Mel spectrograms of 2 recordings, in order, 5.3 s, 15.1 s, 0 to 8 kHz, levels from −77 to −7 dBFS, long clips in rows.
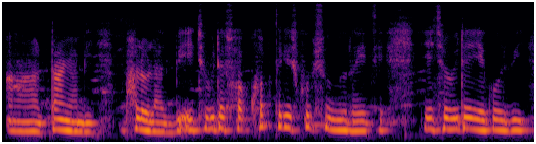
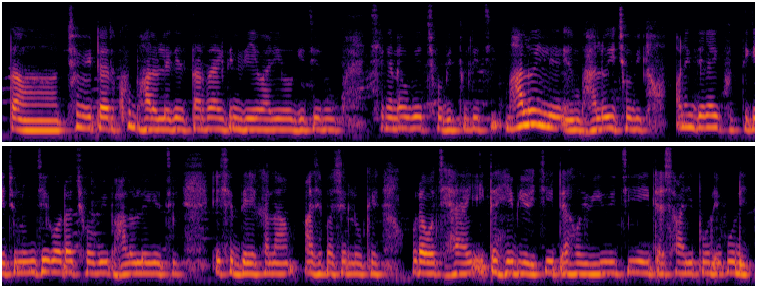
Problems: background sounds at intervals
